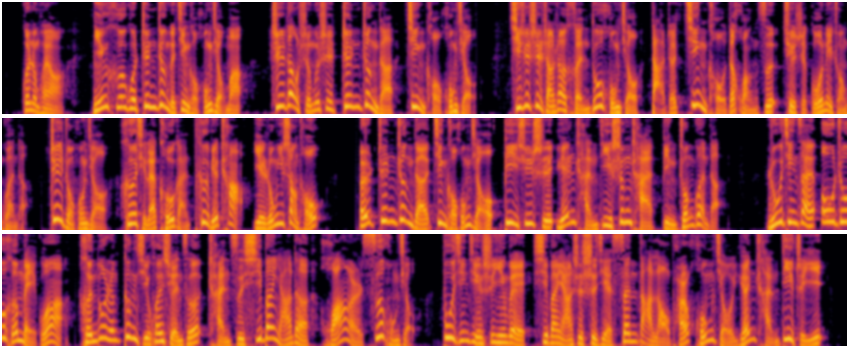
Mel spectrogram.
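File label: Mandarin Chinese, male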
